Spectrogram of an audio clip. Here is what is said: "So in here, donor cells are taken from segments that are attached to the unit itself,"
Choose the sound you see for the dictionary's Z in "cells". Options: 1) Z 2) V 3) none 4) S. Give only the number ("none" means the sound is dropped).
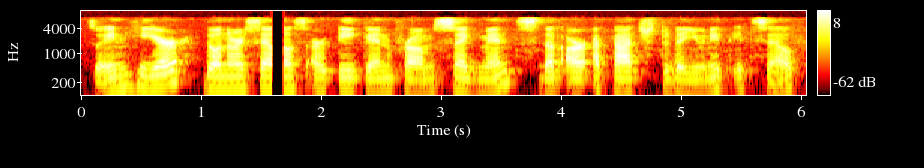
4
